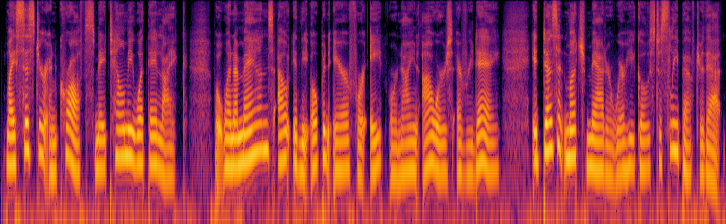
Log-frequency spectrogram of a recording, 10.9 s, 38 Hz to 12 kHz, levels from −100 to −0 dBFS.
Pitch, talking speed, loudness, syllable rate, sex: 175 Hz, 205 wpm, -21 LUFS, 4.6 syllables/s, female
